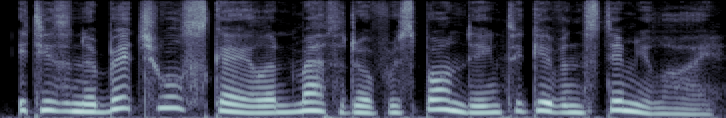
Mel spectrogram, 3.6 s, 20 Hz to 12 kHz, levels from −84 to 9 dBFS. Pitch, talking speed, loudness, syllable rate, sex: 215 Hz, 200 wpm, -16 LUFS, 6.1 syllables/s, female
